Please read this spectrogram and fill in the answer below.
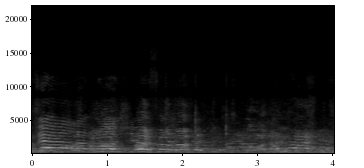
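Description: Men's voices shouting and calling at a football match, several at once, with loud calls near the start and about a second and a half in, then quieter chatter.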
